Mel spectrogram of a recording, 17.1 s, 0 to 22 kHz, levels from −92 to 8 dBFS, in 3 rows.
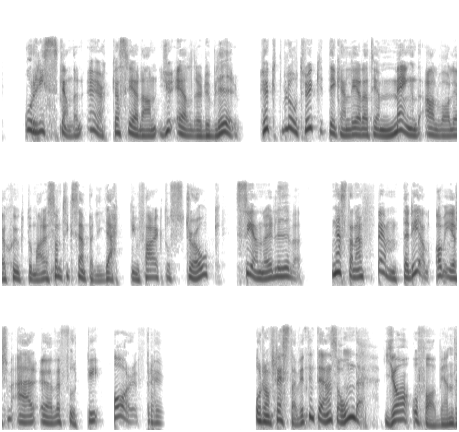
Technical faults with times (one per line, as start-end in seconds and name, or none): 13.13-13.29 repeated packet loss (robotic sound)
13.31-14.51 long network dropout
